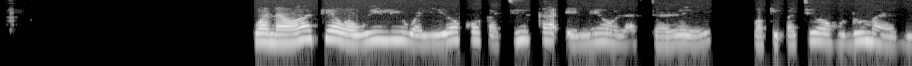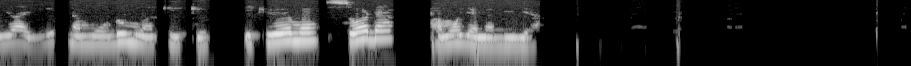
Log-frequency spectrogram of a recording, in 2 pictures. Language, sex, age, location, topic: Swahili, female, 18-24, Dar es Salaam, finance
